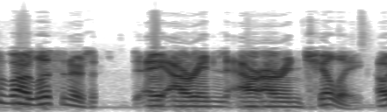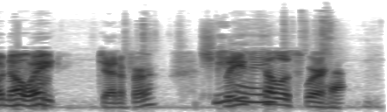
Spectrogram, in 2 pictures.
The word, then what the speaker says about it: Chile: But do you pronounce your bowl of Chile like that too? No, that's chili. Or that. Wah, wah, wah. Chile is spelled Chile, which is completely different than chili.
